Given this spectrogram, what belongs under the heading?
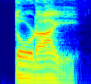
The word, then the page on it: तोड़ाई: Hindi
